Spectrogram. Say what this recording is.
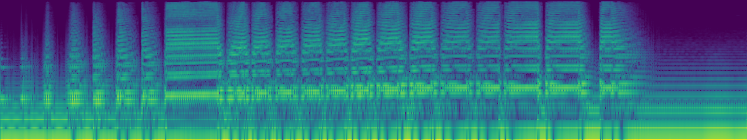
A drum and bass bassline witch i created with fruityloops. attacking bass!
